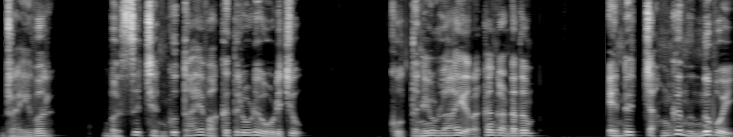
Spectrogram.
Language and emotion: Malayalam, fearful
